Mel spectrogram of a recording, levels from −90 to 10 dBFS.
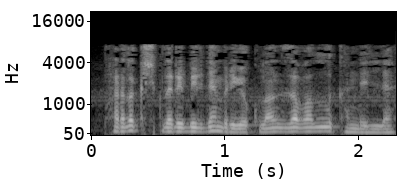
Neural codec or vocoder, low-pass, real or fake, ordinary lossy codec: none; 7.2 kHz; real; MP3, 32 kbps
